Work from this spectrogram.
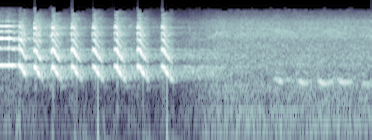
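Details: A siamang at the Henry Doorly Zoo gives a rapid run of loud, harmonic, falling hoots while putting on a show, then trails off into softer notes.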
